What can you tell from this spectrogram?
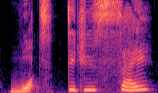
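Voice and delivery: high, loud, slow menacing hiss; hissing dragon. Acted. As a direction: hiss it like an angry she-dragon. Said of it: "hissed Fireworm".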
